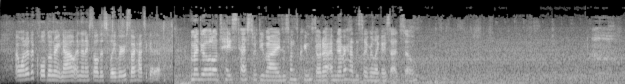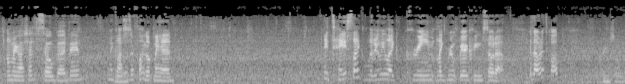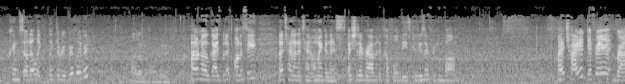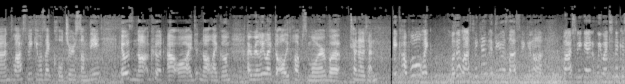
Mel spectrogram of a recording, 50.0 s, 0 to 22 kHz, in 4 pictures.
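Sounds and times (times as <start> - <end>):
car engine rumble inside cabin: 3.4 - 50.0.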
